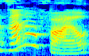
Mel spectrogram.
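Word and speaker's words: xenophile: again it's start with starts with an X but it's pronounced with a Z sound a dino file is a person who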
